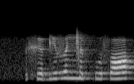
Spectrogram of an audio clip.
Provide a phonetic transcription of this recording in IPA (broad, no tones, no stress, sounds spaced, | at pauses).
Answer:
xʲ ɒ ɡʲ ɛ v ɛ ŋ͡ǀ e kʷ ɛ f ɒ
